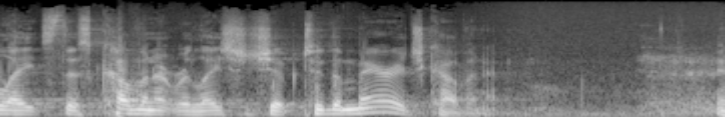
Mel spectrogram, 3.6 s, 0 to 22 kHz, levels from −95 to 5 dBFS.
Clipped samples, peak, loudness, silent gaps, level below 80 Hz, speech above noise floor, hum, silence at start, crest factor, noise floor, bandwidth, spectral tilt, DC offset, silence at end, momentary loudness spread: 0.2%; 0 dBFS; -12 LUFS; none; -40 dBFS; 21 dB; none; 0 s; 14 dB; -33 dBFS; 19 kHz; -5 dB/octave; under 0.1%; 0 s; 21 LU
